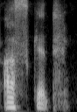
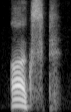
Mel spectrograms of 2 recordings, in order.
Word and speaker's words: asked: I have also had many of our learners pronounce it asked. Do not do like this, guys. It is asked. One go, one syllable. It is not double syllable.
